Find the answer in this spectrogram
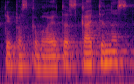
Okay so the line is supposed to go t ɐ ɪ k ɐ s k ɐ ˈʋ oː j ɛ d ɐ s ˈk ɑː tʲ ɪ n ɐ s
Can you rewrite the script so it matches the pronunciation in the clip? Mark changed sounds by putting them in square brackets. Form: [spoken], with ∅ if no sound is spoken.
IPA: t ɐ ɪ [p] ɐ s k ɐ ˈʋ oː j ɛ [t] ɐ s ˈk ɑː tʲ ɪ n ɐ s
